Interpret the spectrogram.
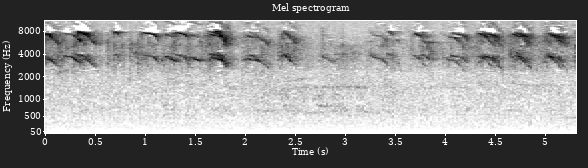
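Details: Scaly-breasted munia, Ubon Ratchathani, Thailand, January 2020: busy chatter of high, squeaky chirps repeated about three times a second, layered like several birds calling together.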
